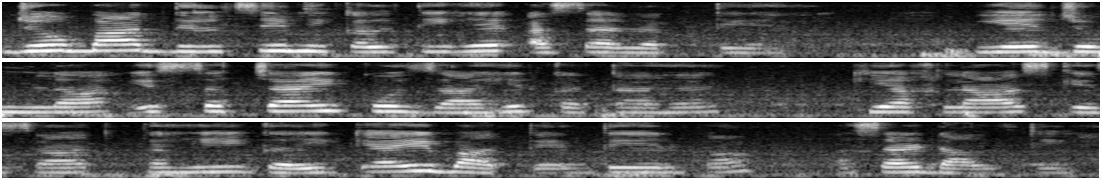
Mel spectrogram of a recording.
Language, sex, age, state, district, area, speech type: Urdu, female, 45-60, Delhi, South Delhi, urban, spontaneous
